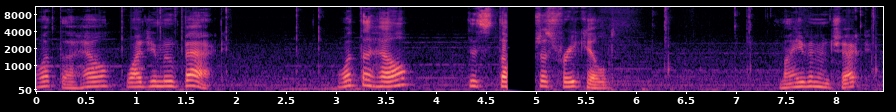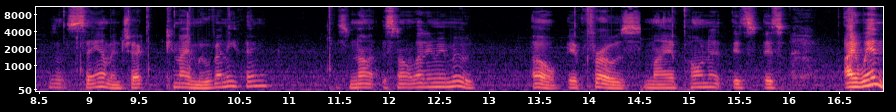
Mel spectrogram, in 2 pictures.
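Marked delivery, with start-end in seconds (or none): 0.0-12.9 confused, higher and faster. Player whose enemy ai has frozen mid-game, confused. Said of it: "*visible confusion*".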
